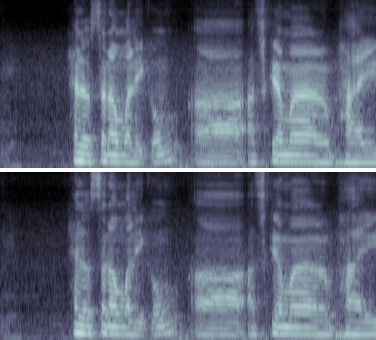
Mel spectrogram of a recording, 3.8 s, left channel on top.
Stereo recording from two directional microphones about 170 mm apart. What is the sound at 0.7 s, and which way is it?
Speech, 15° right (ahead or behind).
